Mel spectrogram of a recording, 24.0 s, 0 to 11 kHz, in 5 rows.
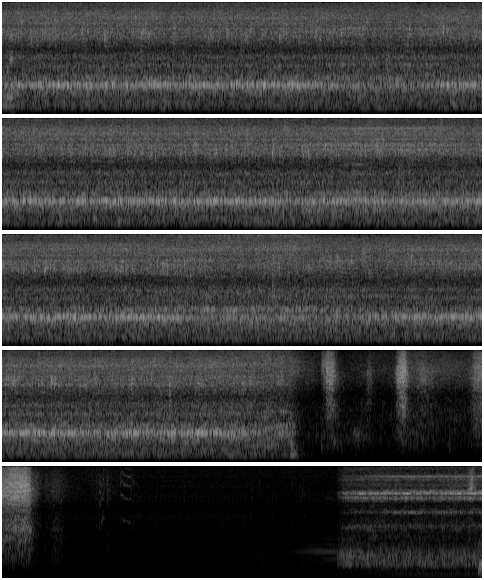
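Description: LG F1029SDR washing machine's direct-drive inverter motor straining against a jam, giving a steady, unpleasant whining drone as the drum barely turns. It is a sign of a motor lock, which the repairer links to an LE/CE error from a seizing motor or a failed Hall sensor or control module. The drone cuts off suddenly about 17 seconds in, a few clicks follow, and a faint hum starts again near the end.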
